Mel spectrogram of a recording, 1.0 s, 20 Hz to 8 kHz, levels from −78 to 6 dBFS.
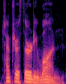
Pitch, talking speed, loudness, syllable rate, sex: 100 Hz, 180 wpm, -16 LUFS, 7.1 syllables/s, male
